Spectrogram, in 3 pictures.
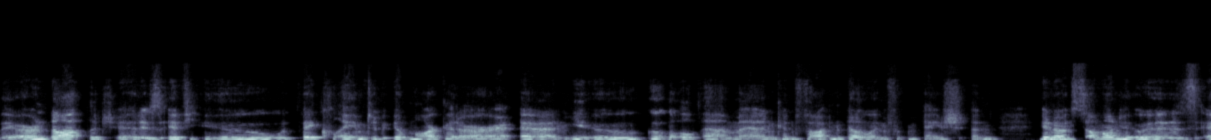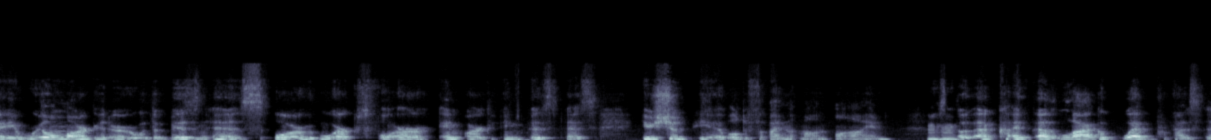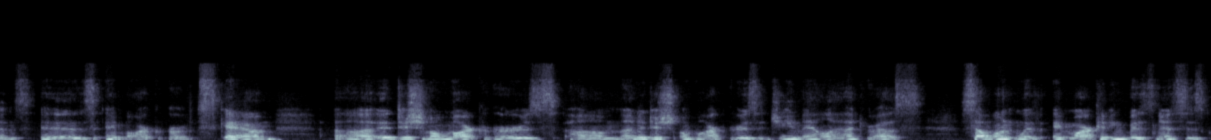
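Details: Spasmodic dysphonia in an adult woman; severity varies from day to day, and she reports this as not a particularly good day.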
